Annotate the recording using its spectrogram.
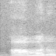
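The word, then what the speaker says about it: آمَنُوا: little circle on it this is called alif Al of Separation it is not pronounced it is always written with plural so this Al if is just written there okay so for one person it is a ma na for more than one person you add a wow as a plural and pronounce AMU amanu means they some group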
